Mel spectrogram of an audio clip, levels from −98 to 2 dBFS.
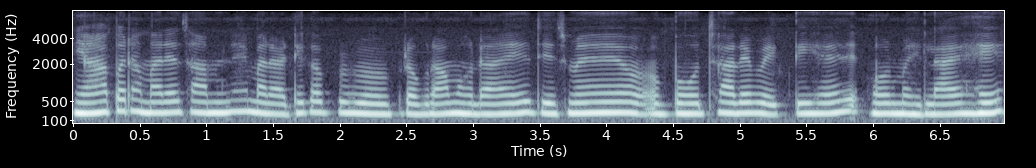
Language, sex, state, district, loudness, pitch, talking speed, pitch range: Hindi, female, Bihar, Samastipur, -13 LUFS, 235 Hz, 155 wpm, 225-250 Hz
